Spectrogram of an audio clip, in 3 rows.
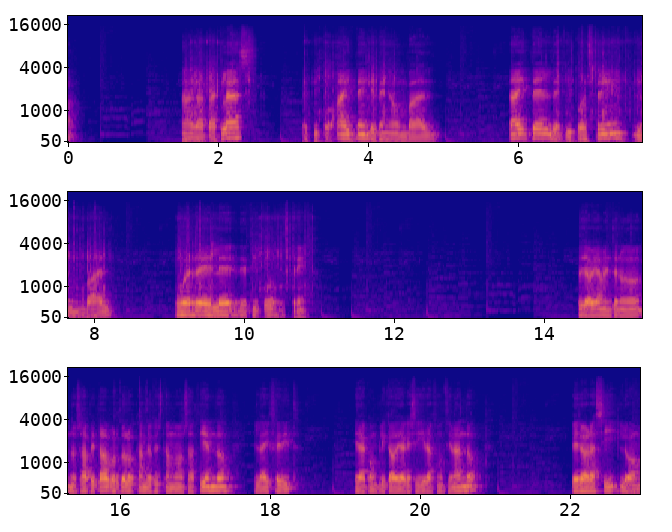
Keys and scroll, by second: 2.3 Return, 10.9 Escape.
